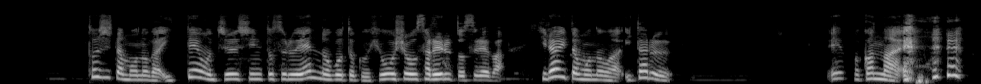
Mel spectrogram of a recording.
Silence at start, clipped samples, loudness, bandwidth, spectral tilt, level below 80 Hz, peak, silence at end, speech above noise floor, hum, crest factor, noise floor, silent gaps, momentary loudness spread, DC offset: 0.9 s; under 0.1%; -22 LUFS; 11 kHz; -4.5 dB/octave; -62 dBFS; -2 dBFS; 0.2 s; 50 dB; none; 20 dB; -71 dBFS; none; 9 LU; under 0.1%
